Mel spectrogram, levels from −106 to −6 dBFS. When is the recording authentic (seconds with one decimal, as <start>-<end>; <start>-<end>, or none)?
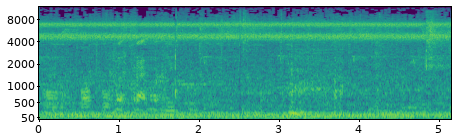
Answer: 0.0-5.2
